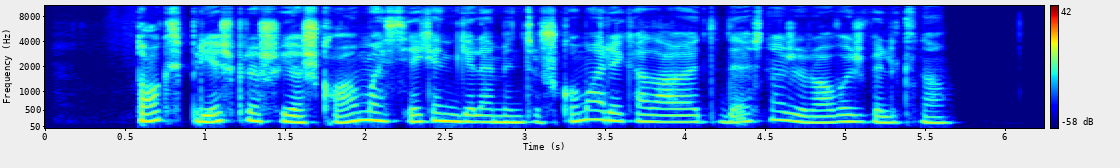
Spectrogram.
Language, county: Lithuanian, Klaipėda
